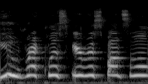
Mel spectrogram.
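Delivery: very high-pitched, shrill, scolding yell. Retelling a book scene where a rider yells: imitating Violet yelling. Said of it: "Violet starts yelling".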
